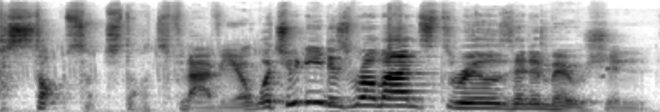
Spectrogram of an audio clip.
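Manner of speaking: grand, high theatrical nobleman voice; pompous Flavio. Acted. Streamer voicing Flavio to the player, hammy pompous. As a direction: ham up the vain pirate-loving noble.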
